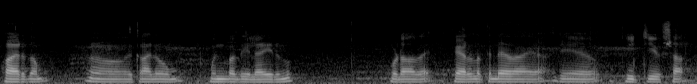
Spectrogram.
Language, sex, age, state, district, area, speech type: Malayalam, male, 60+, Kerala, Alappuzha, rural, spontaneous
